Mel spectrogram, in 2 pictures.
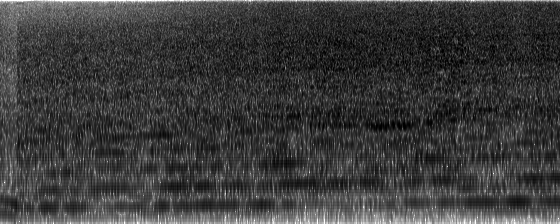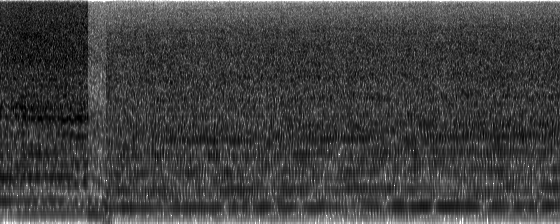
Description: fourth_cruise.wav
